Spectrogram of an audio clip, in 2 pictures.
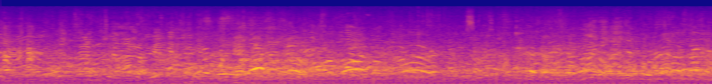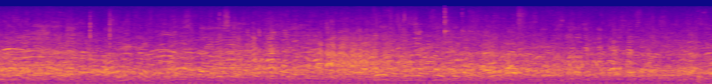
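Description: A crowd of men and women chatters outdoors all around.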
